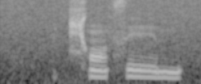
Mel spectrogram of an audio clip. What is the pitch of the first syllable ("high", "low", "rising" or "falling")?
high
